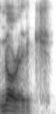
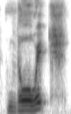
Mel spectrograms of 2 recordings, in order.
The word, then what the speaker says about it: Norwich: So, I live in a place called Norwich. But if you looked at the word Norwich, n o r w i c h, it was originally pronounced Norwitch.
